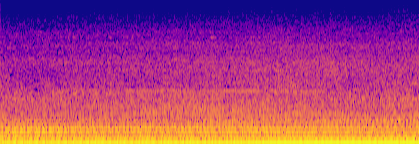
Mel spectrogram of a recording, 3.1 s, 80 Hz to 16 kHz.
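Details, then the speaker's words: Firebird WS6 V8 parked 10 years, first start on jump box, cooling fan running and engine hot: loud, fast, even idle with strong low rumble, idle speed too high; owner suspects vacuum leaks. "what the heck why did I Le so high though so it's the vacuum leaks"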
